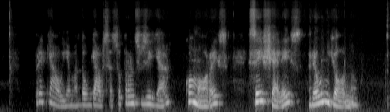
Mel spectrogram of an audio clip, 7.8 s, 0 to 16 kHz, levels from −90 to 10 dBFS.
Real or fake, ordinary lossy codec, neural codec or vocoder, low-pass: real; Opus, 16 kbps; none; 14.4 kHz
